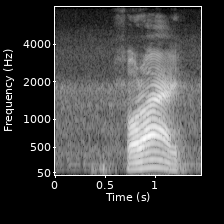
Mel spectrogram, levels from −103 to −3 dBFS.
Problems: none marked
